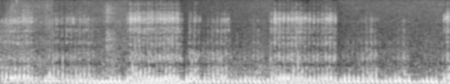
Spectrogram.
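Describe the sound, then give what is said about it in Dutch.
A cat purrs with a steady, rumbling drone, pulsing in a low rhythm, accompanied by occasional soft rustling or scraping. No one speaks. “Het is een kat. Deze kat is eh, aan het spinnen.”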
